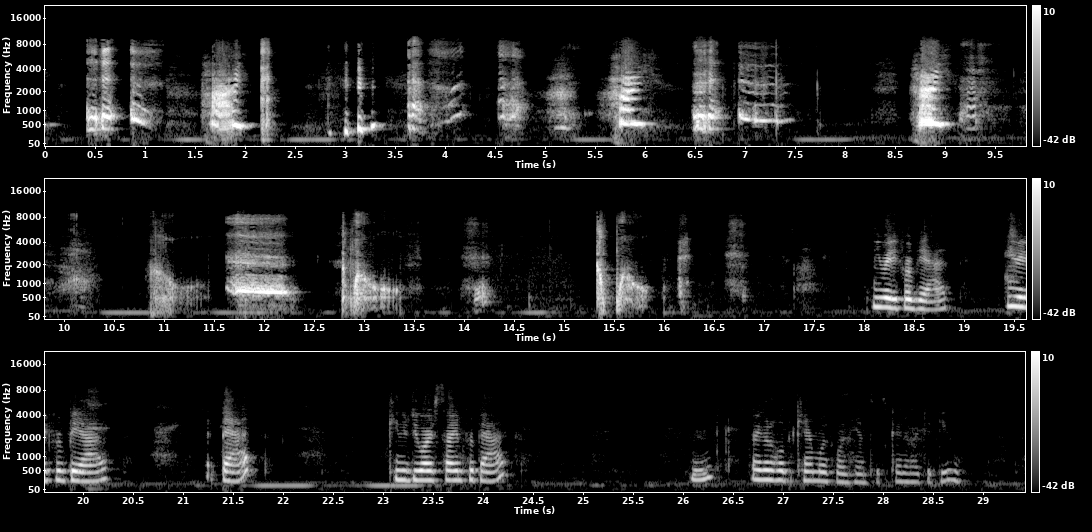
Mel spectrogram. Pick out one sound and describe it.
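A baby babbles and squeals close by.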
